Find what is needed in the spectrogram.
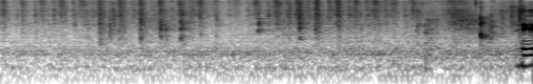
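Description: A shaker of Cajun seasoning being shaken over a glass dish of cut bell peppers: a run of light, quick, irregular ticks.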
